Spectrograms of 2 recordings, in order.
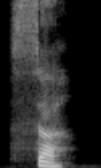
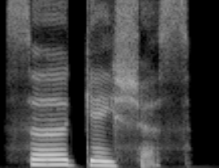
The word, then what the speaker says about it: sagacious: Stress the second syllable, sagacious.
